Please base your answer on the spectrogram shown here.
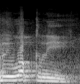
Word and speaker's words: Riwaqri: Ini beberapa pembacaan di luar Sumatera ada yang salah baca. Riwakiri, jadi nama kayak nama-nama pemain kartun tuh, Ryu. Teman-teman kita, sahabat kita Kiri namanya, Riwakiri. Bacanya Riwaqri atau sejenis itulah ya.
